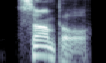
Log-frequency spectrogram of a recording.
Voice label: "sample", British

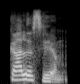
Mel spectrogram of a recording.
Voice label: "colosseum", Indian

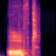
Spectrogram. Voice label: "oft", Indian

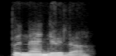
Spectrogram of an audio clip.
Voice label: "penannular", Indian; Dictionary

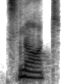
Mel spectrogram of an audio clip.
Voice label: "snot", Indian

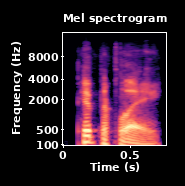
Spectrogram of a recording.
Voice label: "pipeclay", American

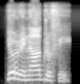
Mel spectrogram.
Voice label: "uranography", Indian

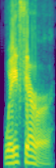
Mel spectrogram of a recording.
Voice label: "wayfarer", American

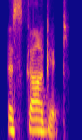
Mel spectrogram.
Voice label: "escargot", Indian

